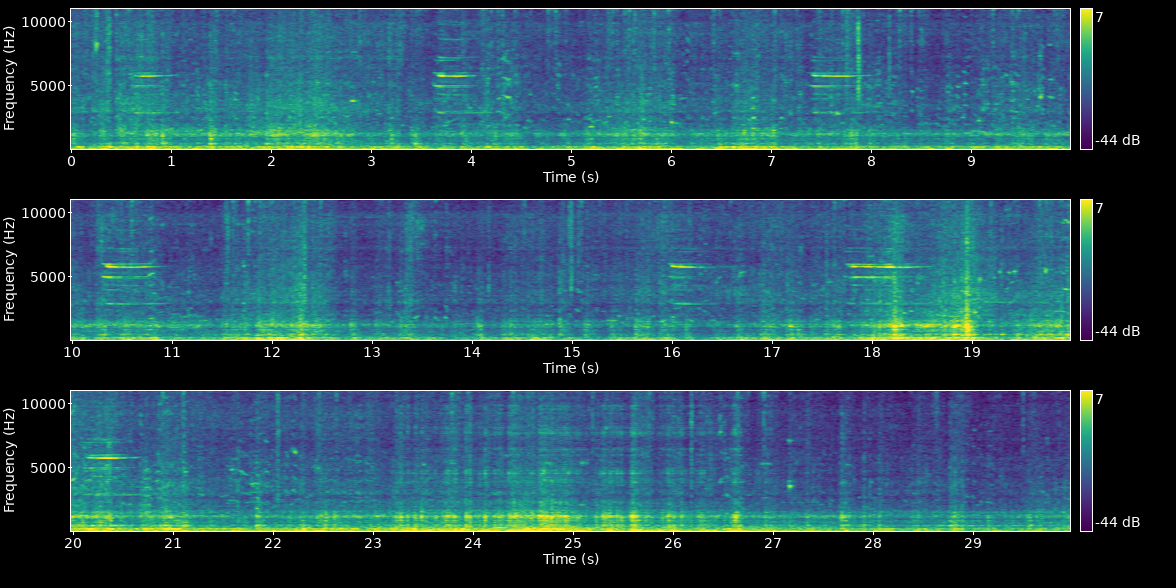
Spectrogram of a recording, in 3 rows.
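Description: Passenger train running along the line, heard from the carriage as a steady loud rumble and rattle with a low hum, sped up 3.5 times. Short high-pitched chirps come every couple of seconds.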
